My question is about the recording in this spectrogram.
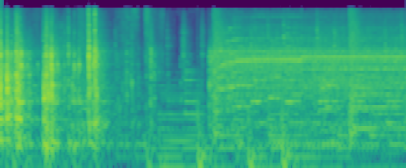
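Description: Plastic clicks and knocks as a food processor's bowl and lid are worked into place, then about two seconds in its motor starts and runs steadily with a high whine, whipping fresh ricotta.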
